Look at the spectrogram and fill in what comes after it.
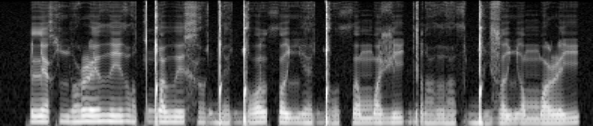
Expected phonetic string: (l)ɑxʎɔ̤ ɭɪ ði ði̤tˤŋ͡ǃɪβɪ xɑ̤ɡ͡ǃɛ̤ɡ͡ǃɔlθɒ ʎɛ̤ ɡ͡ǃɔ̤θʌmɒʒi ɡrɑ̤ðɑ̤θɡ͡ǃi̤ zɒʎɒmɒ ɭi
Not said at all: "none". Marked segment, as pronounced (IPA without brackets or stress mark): lʲ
